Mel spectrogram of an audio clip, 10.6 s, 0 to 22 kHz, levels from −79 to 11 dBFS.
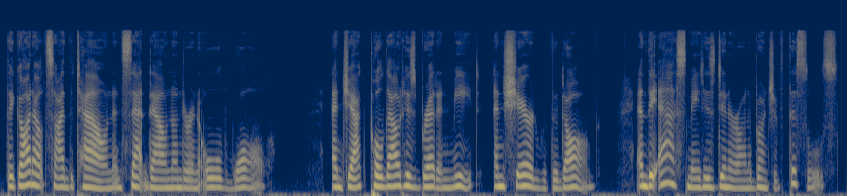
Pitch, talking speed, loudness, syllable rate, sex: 190 Hz, 205 wpm, -19 LUFS, 4.7 syllables/s, female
